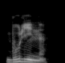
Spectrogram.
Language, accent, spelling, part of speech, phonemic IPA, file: French, France, bouline, noun, /bu.lin/, LL-Q150 (fra)-bouline.wav
- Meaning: bowline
